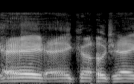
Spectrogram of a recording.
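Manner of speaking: slow, gravelly, rasping voice. Retelling a meeting with a coach at a game: imitating Don Johnson's gravelly voice. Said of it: "real gravelly voice".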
